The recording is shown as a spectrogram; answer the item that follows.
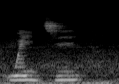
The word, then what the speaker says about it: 危机: So crisis in Chinese pronounced as 危机.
